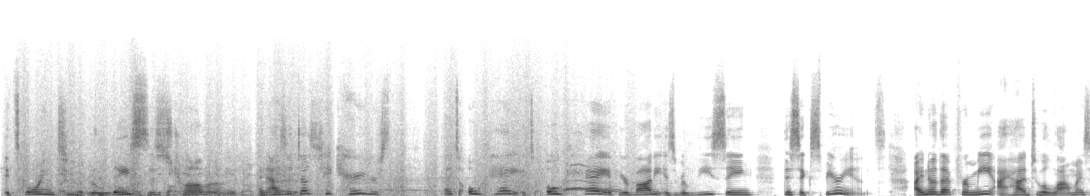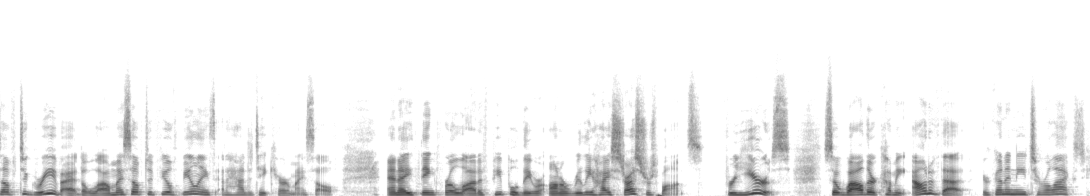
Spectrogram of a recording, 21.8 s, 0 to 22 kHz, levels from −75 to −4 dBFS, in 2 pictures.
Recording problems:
crowd noise; loud; until 6.5 s; 5 dB below the speech

